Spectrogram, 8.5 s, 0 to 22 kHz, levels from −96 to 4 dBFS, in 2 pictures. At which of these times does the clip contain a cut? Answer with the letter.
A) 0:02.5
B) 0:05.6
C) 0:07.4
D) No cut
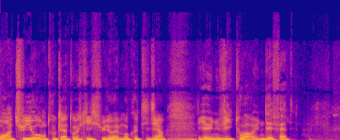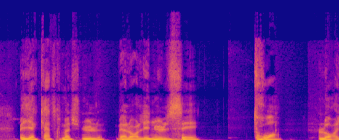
A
